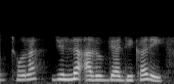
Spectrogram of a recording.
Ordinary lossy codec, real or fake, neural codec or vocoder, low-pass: none; fake; codec, 16 kHz in and 24 kHz out, 0.8 kbps, FocalCodec, streaming, 65536 codes; 3.6 kHz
